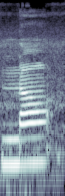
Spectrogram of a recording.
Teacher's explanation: ना जो है वो दंत और नासिका के योग से बोल पा रहे हैं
